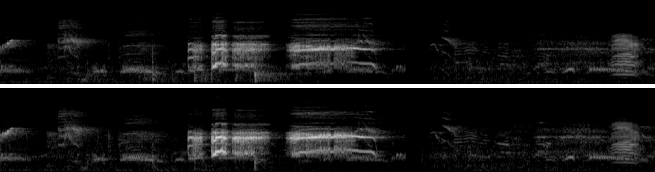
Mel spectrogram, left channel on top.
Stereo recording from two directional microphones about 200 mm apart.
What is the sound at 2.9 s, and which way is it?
Chicken, 25° left (ahead or behind).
